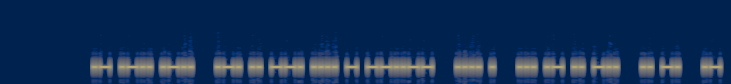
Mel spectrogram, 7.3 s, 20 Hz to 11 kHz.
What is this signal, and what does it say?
Morse code, heard as a keyed tone, about 36 wpm, 700 Hz. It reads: ALL RIGHT, HE SAID IN A
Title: Sentences from Top 1000 Words - Review Part 1 - 35wpm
